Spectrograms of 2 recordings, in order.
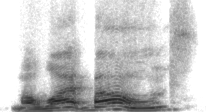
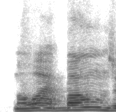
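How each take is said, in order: First: High, loud, stretched words; slow, pitched-up playful announcement; drawn-out exclamation. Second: Said in the usual way. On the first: Pretend. Phrase drawn out, then said normally.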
